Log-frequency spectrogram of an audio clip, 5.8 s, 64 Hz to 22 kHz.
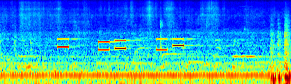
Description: DTMF, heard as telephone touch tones, dialled by machine, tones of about 220 ms, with the noise of a cafe. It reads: 9 15 3#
